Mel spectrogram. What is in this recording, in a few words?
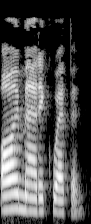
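"automatic weapon", English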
